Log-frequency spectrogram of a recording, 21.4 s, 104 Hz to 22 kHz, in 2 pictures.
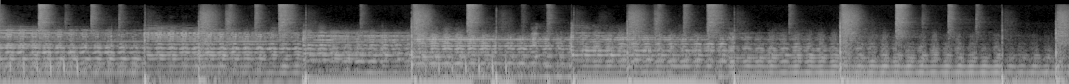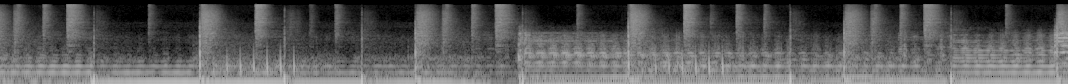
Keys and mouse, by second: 0.5 KP_1, 1.9 g, 4.4 z, 5.5 g, 5.6-7.6 middle drag, 8.5 s, 11.1-13.0 middle drag, 11.9 Tab, 13.0 s, 16.7-18.5 drag, 18.1 Tab, 18.5 middle click, 18.6 z.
